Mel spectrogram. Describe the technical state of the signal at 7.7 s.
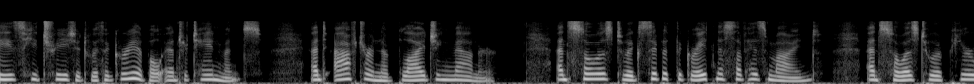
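At 7.7 s the speech is intact, with no dropout, glitch or distortion, and only the G.722 call path's band limit, with nothing above 8 kHz.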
